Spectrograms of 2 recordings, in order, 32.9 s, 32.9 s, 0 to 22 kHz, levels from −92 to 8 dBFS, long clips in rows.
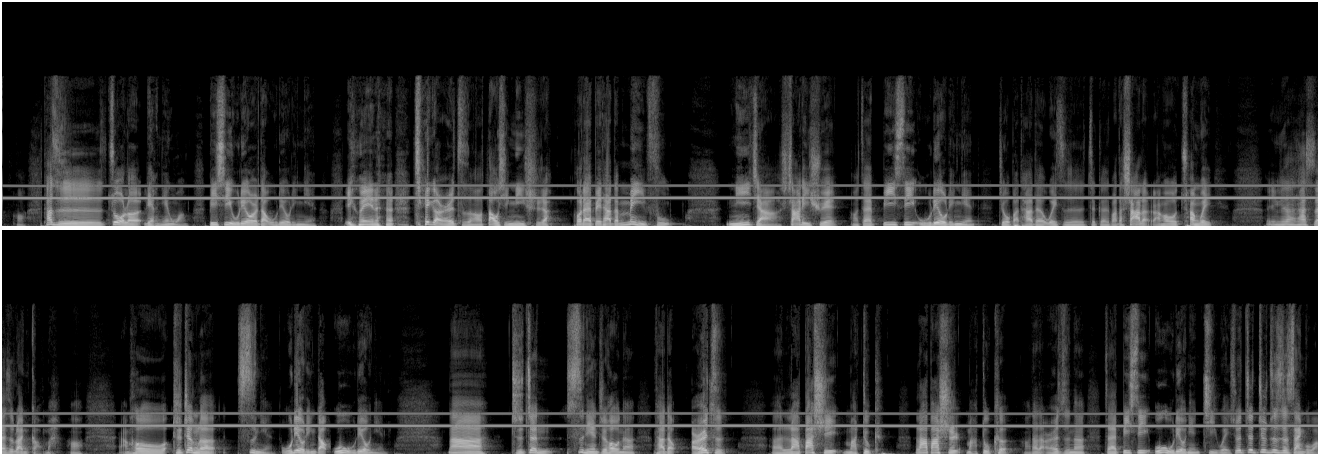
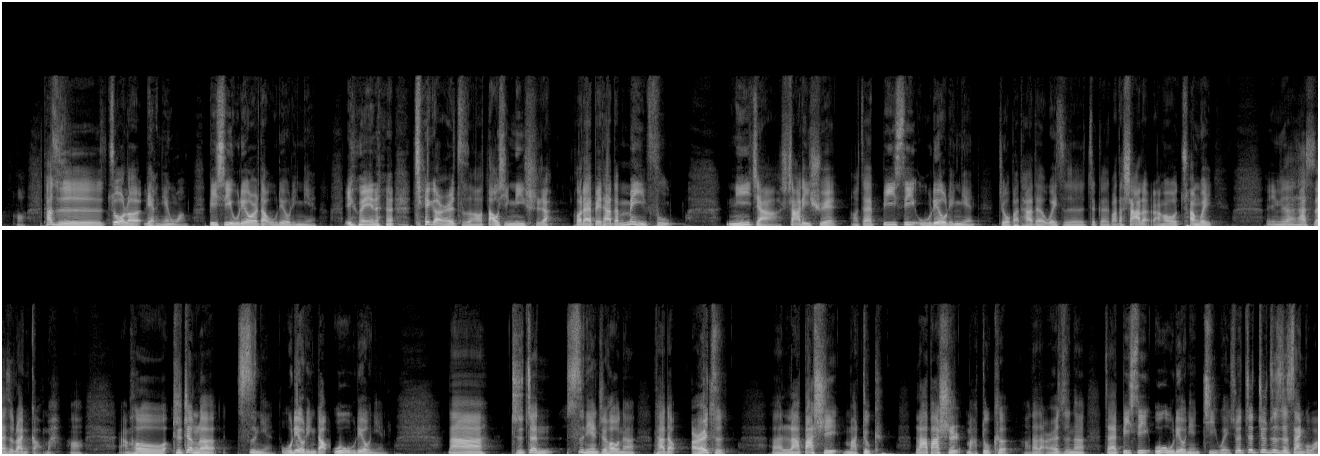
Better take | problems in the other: second | high-pitched whine; loud; throughout; 3 kHz, 8 dB below the speech

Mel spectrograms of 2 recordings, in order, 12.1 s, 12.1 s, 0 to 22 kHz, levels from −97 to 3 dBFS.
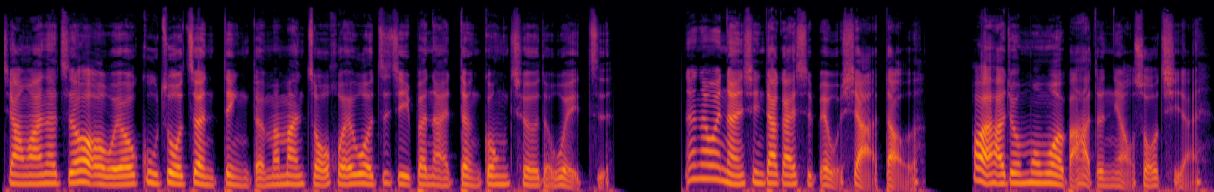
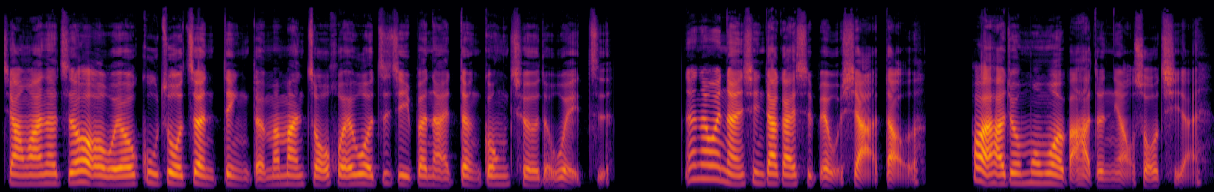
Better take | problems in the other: first | thin; very; fading below 400 Hz

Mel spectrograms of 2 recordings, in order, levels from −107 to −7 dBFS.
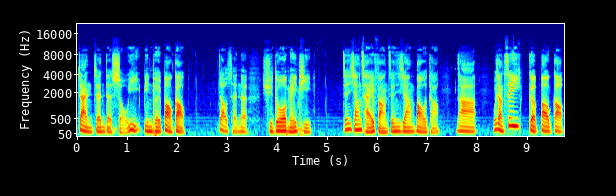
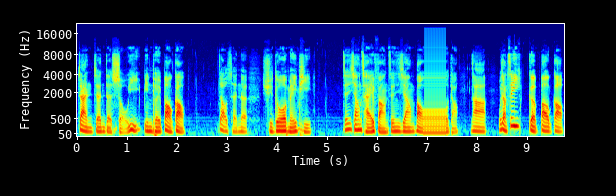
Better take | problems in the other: first | audio freezing; at 7 s

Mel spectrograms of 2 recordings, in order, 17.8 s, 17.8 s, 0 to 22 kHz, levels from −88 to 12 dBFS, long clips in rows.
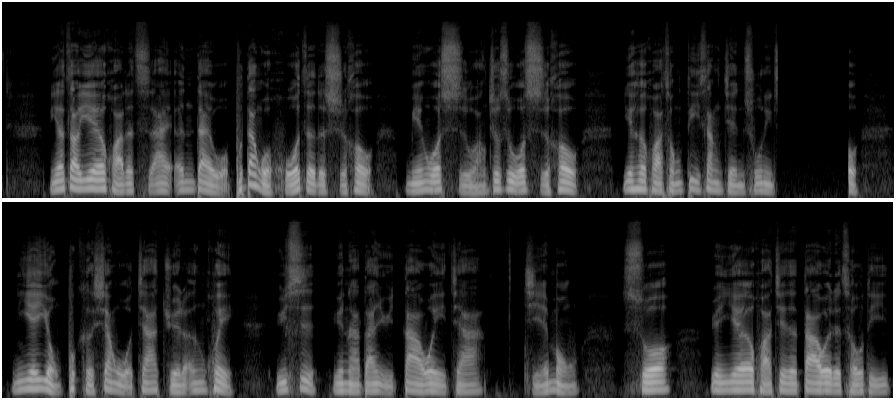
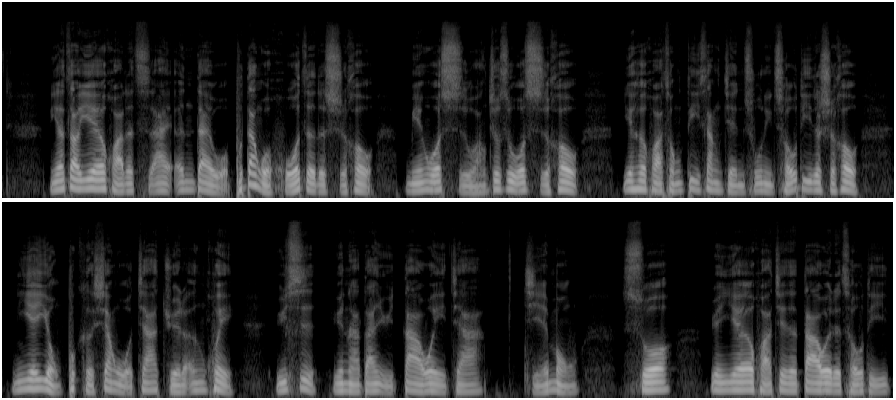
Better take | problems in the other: second | audio cutting out; at 8 s for 0.5 s

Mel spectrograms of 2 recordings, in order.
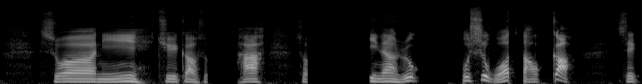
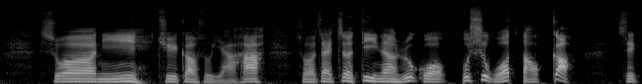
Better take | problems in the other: second | audio cutting out; at 2 s, at 3 s for 0.5 s and at 4 s

